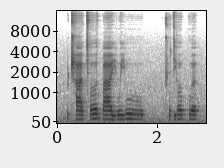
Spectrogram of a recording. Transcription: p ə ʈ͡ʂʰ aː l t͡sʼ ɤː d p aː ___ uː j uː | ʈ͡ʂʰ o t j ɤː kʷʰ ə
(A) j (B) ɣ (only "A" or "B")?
A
